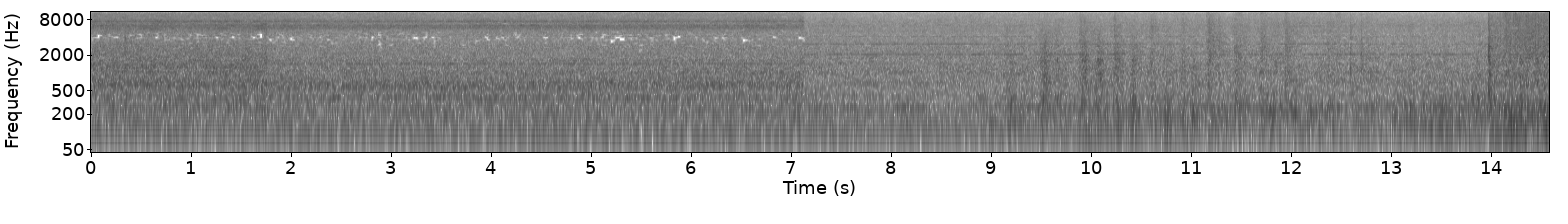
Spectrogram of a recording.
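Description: A loaded cargo pallet rolling over the floor rollers of a C-17 Globemaster III's cargo bay: a rumbling rattle with quick irregular clacks, in the second half. Before a cut about halfway through there is a steady rushing noise.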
